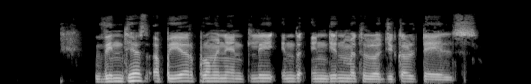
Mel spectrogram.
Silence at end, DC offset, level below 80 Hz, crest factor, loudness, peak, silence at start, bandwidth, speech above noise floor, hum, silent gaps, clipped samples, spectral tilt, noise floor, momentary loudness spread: 0.55 s; under 0.1%; -60 dBFS; 18 dB; -16 LUFS; -2 dBFS; 0.6 s; 11.5 kHz; 61 dB; none; none; under 0.1%; -4 dB/octave; -79 dBFS; 10 LU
